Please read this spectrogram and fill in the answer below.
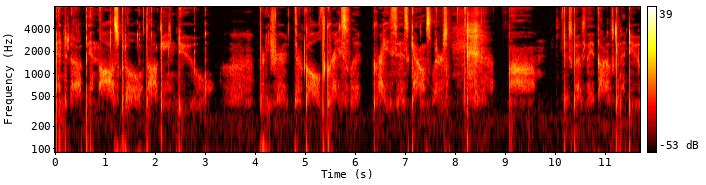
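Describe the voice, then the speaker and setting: A man whispers at a fairly slow pace, leaving long, frequent pauses. His loudness swings widely over noticeable background noise. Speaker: ASMR creator. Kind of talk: whispered ramble story time, personal confessional. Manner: whispered, soft-spoken, slow.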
